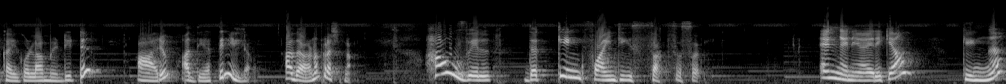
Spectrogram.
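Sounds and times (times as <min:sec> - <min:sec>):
faint background tones: 0:00.0 - 0:10.0.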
